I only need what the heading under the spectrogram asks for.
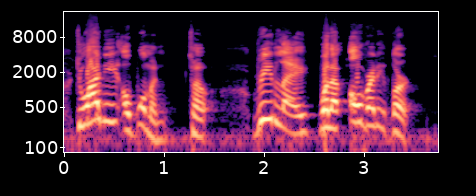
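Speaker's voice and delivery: very loud, high-pitched, dismissive and scornful bellow. Retelling how they were imitating Andrew Tate: Andrew Tate voice. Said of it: "we were imitating Andrew Tate".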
